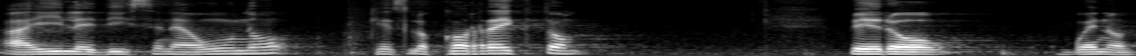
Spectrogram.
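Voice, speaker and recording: Audible room echo surrounds a man with a non-native accent and a medium pitch. He talks at a very slow pace with ordinary pitch variation and long, frequent pauses. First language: not Spanish (speaking Spanish). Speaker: sociolinguistics researcher. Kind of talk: conference talk. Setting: lecture hall with audience. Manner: hesitant, many fillers.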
